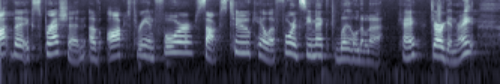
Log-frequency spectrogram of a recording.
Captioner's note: blabbering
